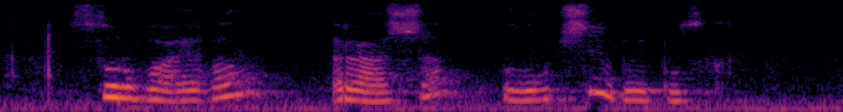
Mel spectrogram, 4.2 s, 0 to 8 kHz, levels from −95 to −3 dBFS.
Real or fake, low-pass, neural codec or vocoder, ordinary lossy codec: fake; 7.2 kHz; vocoder, 22.05 kHz, 80 mel bands, Vocos; Opus, 32 kbps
